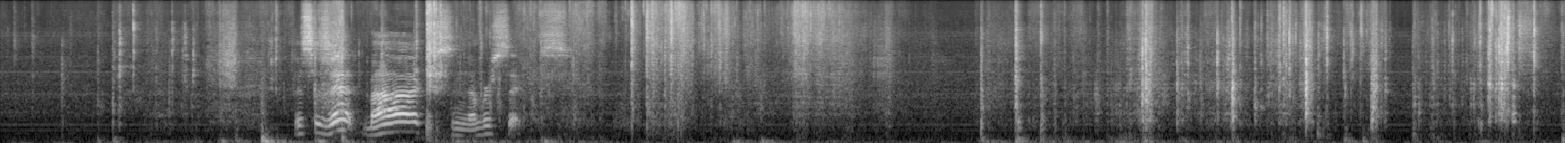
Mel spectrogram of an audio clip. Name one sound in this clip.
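Hands slide and tap cardboard boxes on a table.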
